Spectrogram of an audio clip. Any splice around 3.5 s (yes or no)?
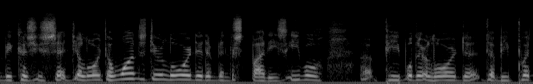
no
